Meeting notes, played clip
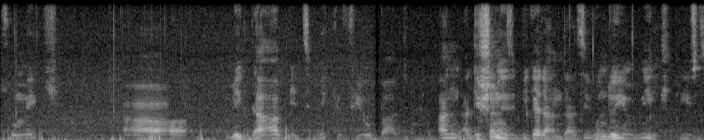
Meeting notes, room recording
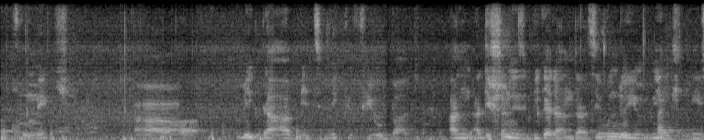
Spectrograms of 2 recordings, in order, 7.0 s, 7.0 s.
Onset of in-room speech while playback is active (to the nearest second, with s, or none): 6 s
